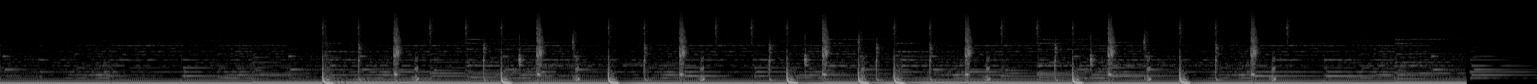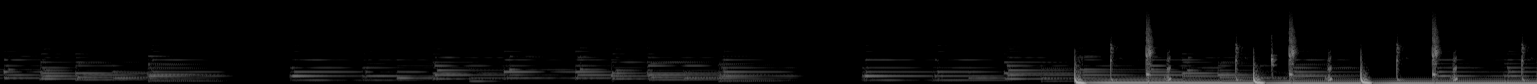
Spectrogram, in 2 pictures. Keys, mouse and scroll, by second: 16.4 alt+click, 19.9-30.7 alt+drag.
